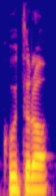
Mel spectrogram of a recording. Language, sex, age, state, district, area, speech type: Gujarati, male, 18-30, Gujarat, Surat, urban, read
